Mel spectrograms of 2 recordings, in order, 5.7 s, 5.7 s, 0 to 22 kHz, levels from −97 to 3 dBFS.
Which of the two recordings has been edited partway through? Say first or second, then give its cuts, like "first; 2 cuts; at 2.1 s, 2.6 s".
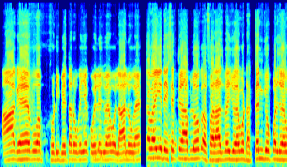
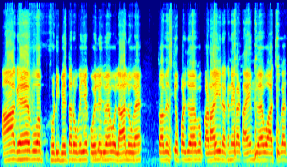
first; 1 cut; at 2.8 s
